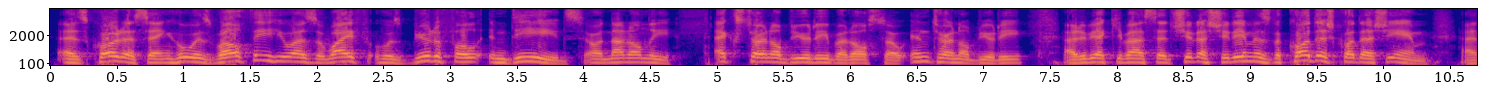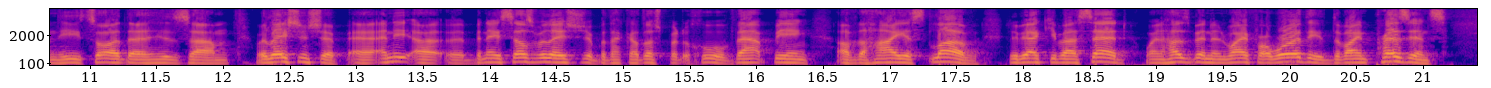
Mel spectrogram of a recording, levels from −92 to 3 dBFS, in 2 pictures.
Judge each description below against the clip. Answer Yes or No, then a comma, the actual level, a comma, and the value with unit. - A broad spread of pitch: No, average, 4.1 semitones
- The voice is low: No, medium, 150 Hz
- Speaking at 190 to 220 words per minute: Yes, average, 200 wpm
